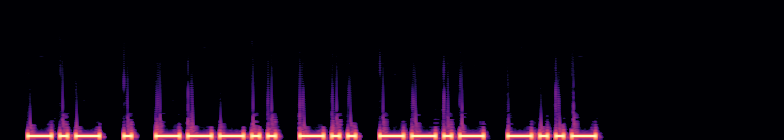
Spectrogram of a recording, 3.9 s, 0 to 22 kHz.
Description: Morse code, heard as a keyed tone, about 32 wpm, 700 Hz. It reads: KE8DQX
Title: USA Callsign DE Callsign 30wpm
